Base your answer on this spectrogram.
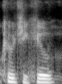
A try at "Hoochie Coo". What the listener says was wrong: It's Hoochie Coo, not Coochie Coo. you keep saying Coochie Coo. Hoochie Coo.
